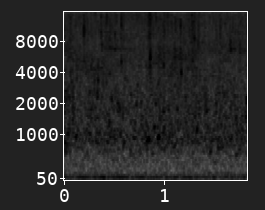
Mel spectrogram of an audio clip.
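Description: A small creek where a coho salmon project runs, trickling steadily with a soft, continuous watery hiss and no voices over it.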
